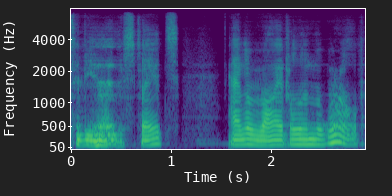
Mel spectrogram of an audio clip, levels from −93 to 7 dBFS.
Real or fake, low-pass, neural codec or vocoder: fake; 7.2 kHz; codec, 24 kHz, 1 kbps, SNAC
